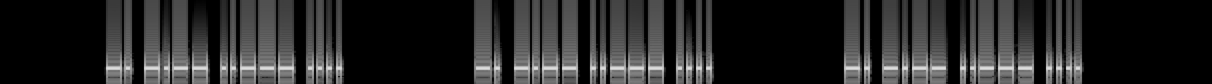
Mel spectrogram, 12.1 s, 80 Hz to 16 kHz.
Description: Morse code, heard as a keyed tone, about 25 wpm, 700 Hz. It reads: NY2H NY2H NY2H
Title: Call Signs Repeated 2x - 25wpm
